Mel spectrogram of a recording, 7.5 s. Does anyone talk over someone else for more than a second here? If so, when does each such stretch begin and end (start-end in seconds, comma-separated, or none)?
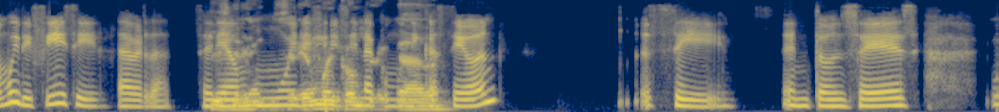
1.6-3.4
